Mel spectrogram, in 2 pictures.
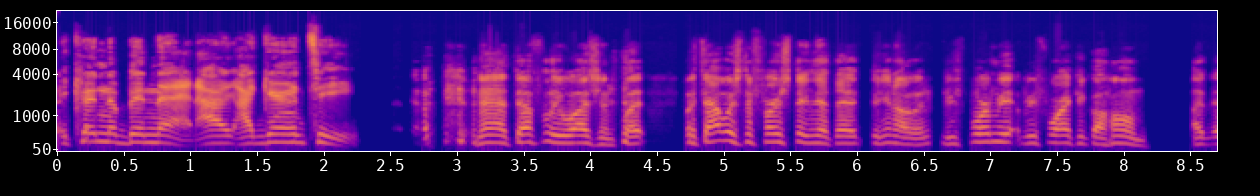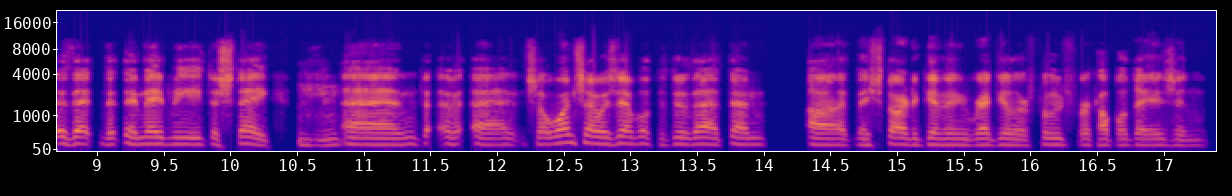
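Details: Aphasia after a stroke in an adult man who was in a coma for 5 weeks and in hospital for 8 weeks; he is now living with aphasia during long-term recovery.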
